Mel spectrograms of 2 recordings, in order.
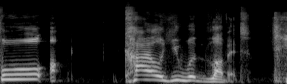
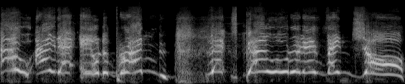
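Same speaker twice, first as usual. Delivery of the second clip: silly character voice, much higher. Co-host shows the voice people get mad about, Nashu voice. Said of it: "my Nashu voice is like".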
